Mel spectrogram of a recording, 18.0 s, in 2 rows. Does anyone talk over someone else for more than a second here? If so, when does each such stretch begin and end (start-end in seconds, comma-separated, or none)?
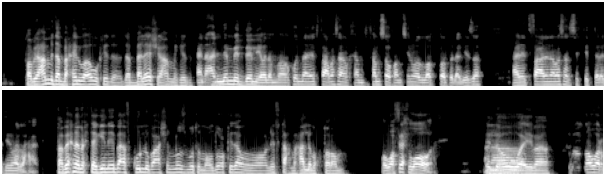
none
